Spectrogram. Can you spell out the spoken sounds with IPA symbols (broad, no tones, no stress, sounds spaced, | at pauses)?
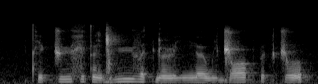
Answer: t̪ʰ i ʈ t͡ʃ yː x i t̪ œ̃ ɡ͡ǀ yː v ɛ k ɖ œ̃ ɭ iː ŋ n œː w i d͡ʒ ɔː k p ø k t͡ʃ o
